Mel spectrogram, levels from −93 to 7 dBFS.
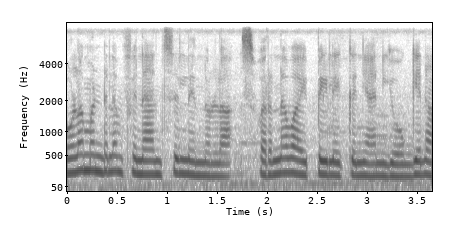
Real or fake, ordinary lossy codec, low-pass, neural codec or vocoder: real; none; 7.2 kHz; none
